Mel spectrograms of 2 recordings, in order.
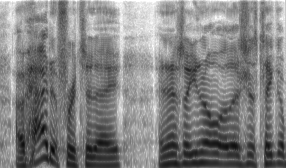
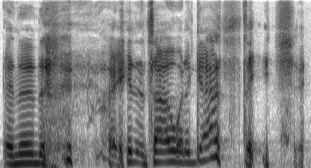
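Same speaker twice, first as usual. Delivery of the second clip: laughing; 5 semitones higher than usual. Real, not acted. Laughing telling the punchline.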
